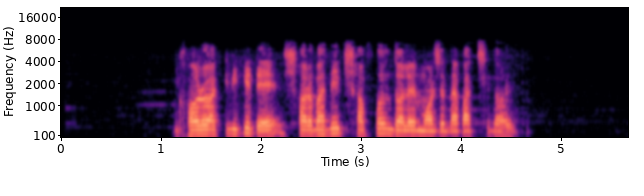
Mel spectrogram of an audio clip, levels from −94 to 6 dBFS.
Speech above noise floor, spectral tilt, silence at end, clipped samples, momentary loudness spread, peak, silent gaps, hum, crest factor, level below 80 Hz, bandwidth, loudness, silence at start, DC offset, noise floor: 64 dB; -6 dB/octave; 1.15 s; under 0.1%; 10 LU; -2 dBFS; none; none; 18 dB; -62 dBFS; 7.6 kHz; -18 LUFS; 1.15 s; under 0.1%; -82 dBFS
